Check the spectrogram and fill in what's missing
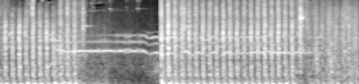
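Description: Rapid machine gun fire in Warzone Mobile rattles in a dense, even stream that is loud and close, breaks for a brief pause, then keeps going without talk.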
